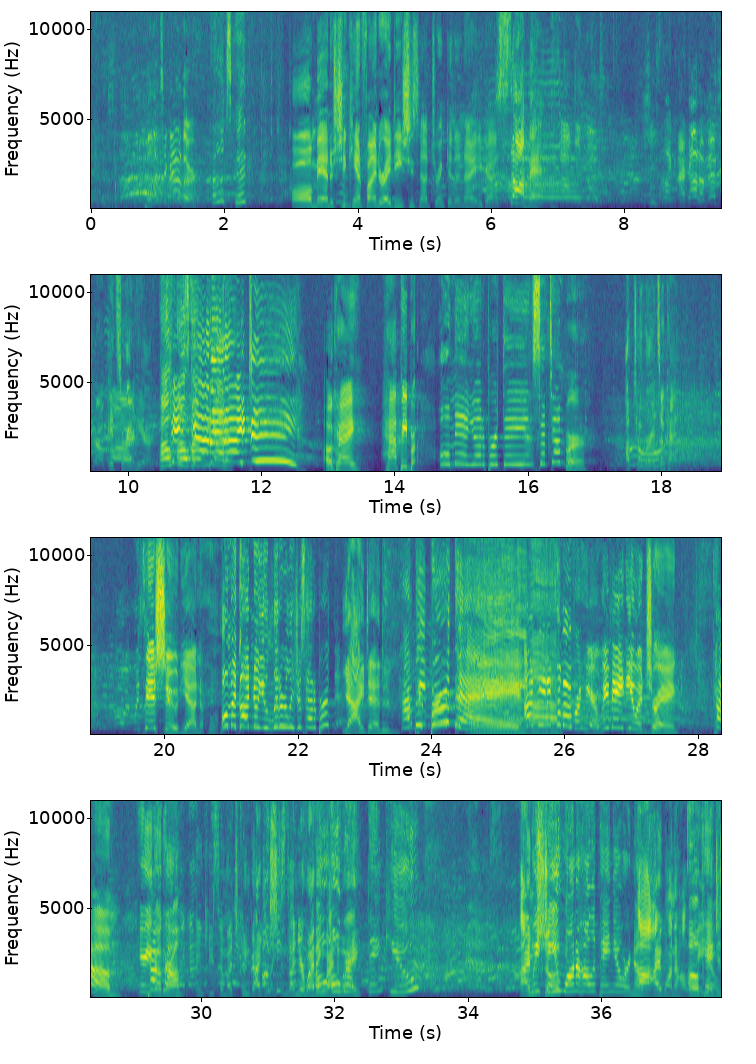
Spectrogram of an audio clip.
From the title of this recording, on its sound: LIVE IN NYC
